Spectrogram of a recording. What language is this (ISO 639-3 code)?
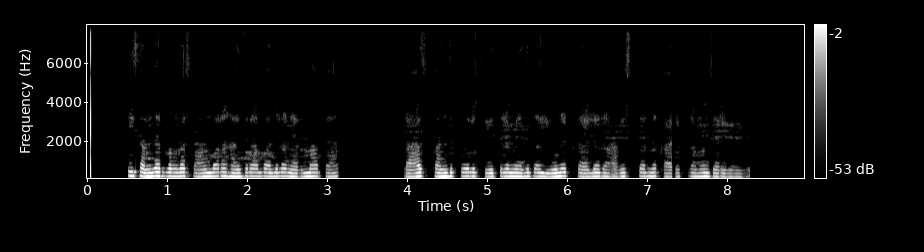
tel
